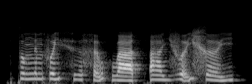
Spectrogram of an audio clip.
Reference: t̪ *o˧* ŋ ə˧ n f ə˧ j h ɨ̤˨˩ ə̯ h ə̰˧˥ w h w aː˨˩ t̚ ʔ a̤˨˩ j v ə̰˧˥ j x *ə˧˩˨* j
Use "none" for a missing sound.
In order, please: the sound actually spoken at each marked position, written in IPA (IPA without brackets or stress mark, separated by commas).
o˧, ə˧˩˨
